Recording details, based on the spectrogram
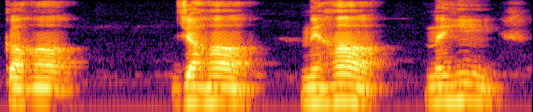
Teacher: نون کی آواز چھپ جاتی ہے، ناک میں چلی جاتی ہے، ظاہر نہیں ہو پاتی ہے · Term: نون غنہ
